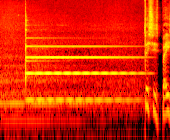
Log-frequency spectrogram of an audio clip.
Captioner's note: gong rings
